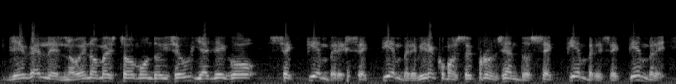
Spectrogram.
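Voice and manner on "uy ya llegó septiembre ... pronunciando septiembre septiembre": imitating septiembre said as "sektiembre"; mock the common "sektiembre", a hard K before the T. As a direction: septiembre pronounced with a K sound, no P. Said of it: "como si fuera de secta".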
